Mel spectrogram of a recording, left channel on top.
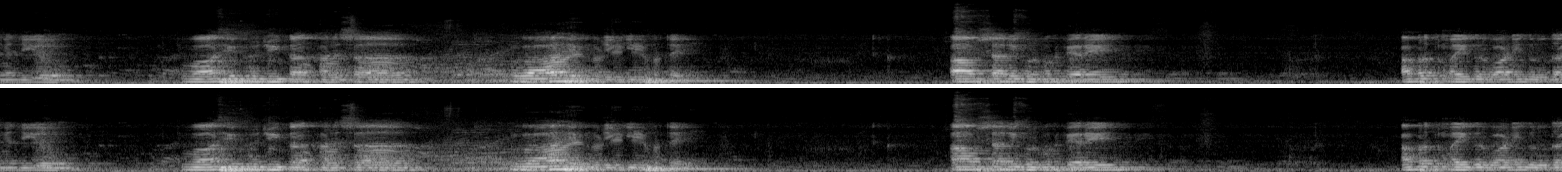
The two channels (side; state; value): both; normal; correlation 0.60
